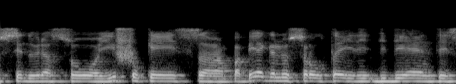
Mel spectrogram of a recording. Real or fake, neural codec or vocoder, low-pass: real; none; 5.4 kHz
